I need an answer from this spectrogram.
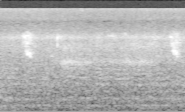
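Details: Crowded, well-developed honey bee colony with a breeding queen in a hive in July; a short burst of steady droning buzz with two soft high swells a second and a half apart.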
